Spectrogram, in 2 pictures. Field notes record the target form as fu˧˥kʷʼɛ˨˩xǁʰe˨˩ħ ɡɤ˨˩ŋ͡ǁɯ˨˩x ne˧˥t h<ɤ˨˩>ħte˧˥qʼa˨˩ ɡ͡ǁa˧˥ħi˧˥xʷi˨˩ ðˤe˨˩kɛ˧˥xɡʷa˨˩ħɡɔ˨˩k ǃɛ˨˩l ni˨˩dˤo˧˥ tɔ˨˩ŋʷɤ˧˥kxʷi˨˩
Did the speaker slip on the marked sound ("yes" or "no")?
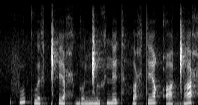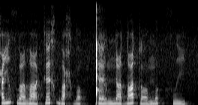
no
